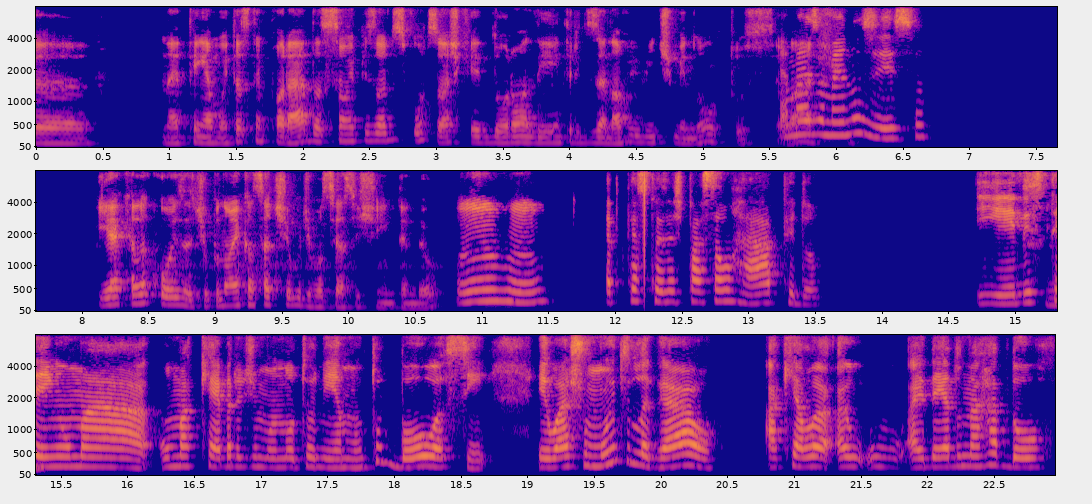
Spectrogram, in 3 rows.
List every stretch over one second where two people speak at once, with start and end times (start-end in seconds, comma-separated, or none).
none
